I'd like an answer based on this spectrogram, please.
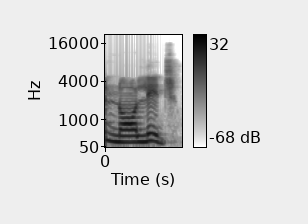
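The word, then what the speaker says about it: knowledge: तो ये हो गया नॉलेज क्या हो गया नॉलेज नो के एन ओ डब्ल्यू नो क्योंकि यहां पर के जो है वो साइलेंट है ठीक है नो और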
